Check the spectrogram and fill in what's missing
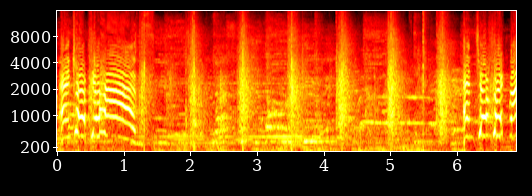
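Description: An audience clapping their hands at a forgiveness-themed talk, with scattered claps mixed under loud voices, shouts and cheering from the crowd.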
